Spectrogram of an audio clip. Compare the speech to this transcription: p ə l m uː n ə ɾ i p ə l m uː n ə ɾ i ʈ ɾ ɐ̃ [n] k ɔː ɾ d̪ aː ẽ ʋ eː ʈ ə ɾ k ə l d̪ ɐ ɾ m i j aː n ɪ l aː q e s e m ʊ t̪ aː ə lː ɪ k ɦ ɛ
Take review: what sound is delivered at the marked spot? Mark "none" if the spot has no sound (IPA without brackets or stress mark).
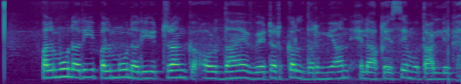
ŋ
